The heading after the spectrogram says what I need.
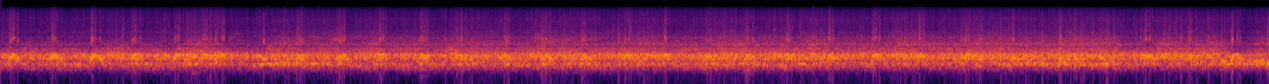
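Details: Steady hiss from a Doppler probe with faint, fast rhythmic pulses: a normal fetal heartbeat of a first child.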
